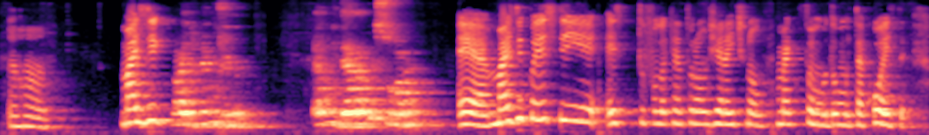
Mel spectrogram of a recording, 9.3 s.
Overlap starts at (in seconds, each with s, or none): none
